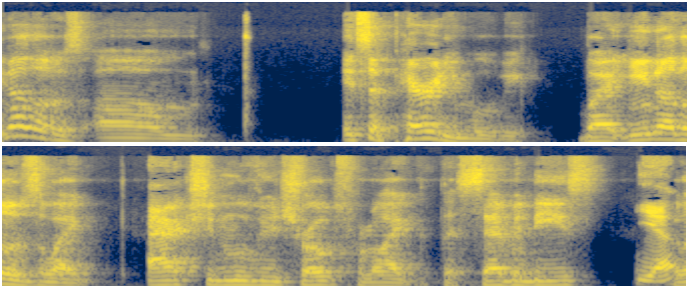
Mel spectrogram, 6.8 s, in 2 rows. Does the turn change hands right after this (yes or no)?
no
